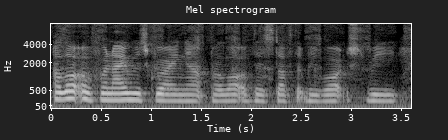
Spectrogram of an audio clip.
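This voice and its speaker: A woman's voice: fairly low pitch, little pitch movement, brisk, a little mellow, a little hiss or hum. A woman in casual, conversational chat, the kind heard on a livestream. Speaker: artist hosting a livestream.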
